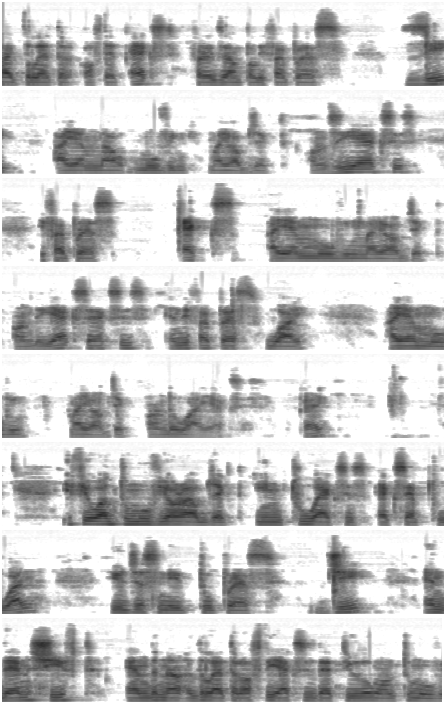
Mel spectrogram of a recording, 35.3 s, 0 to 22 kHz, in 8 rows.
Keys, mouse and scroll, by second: 29.7 g.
